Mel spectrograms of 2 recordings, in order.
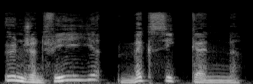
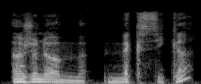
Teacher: In sound, the feminine forms mexicaine and brésilienne have a consonant n that the masculine forms do not.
